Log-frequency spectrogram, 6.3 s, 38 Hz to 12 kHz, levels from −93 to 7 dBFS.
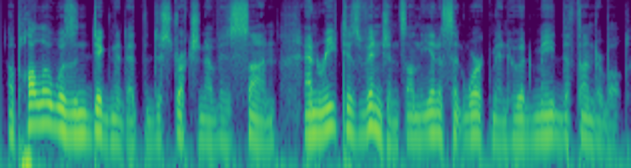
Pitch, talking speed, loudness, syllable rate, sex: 115 Hz, 210 wpm, -20 LUFS, 6.2 syllables/s, male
